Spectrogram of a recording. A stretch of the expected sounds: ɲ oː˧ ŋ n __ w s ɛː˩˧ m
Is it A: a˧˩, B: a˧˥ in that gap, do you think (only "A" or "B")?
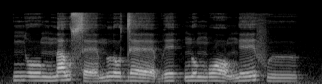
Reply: B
